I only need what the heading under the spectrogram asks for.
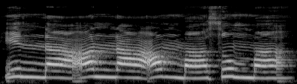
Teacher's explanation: নাকে বেশি হইতে গুণ্য উচ্চারিত হয়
